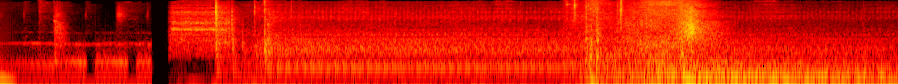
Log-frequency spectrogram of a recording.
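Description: Short logo sting: music with a whoosh sweep about three seconds in, over a low bass swell.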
